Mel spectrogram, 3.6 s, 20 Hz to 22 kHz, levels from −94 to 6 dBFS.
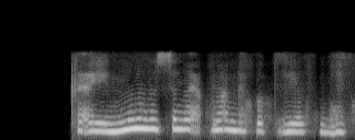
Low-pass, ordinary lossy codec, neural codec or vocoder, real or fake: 5.4 kHz; Opus, 32 kbps; codec, 16 kHz, 0.5 kbps, FreqCodec, smaller model; fake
